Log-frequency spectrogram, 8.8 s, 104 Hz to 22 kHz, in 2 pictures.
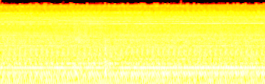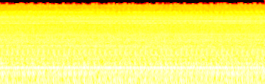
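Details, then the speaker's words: Siemens IQ300 WD14H320GB/02 washer dryer (7 kg wash, 1400 rpm max) on cottons 90°C, bought as "spinning gets noisy"; spin climbing gradually past 500 to 800 rpm, steady deep drum roar with even hum, no grinding. Normal spin, slight rattle from top-mounted dryer duct. "So that's 500 RPM. We've got to 800 RPM."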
